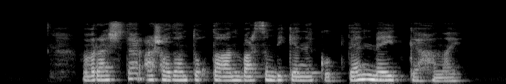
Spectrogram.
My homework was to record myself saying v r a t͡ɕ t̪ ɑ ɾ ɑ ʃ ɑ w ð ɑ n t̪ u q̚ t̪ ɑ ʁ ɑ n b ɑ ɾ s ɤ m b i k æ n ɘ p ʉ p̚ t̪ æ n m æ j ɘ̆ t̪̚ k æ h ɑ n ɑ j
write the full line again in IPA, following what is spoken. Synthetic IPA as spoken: v r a t͡ɕ t̪ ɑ ɾ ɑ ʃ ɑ w ð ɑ n t̪ u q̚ t̪ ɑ ʁ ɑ n b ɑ ɾ s ɤ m b i k æ n ɘ k ʉ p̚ t̪ æ n m æ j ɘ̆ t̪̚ k æ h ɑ n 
